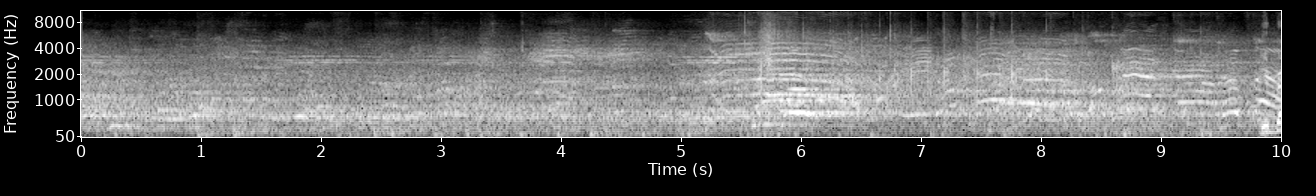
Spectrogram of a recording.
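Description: Basketball being dribbled on an indoor court, with voices shouting now and then. The loudest shouting comes about six seconds in and again at the very end.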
